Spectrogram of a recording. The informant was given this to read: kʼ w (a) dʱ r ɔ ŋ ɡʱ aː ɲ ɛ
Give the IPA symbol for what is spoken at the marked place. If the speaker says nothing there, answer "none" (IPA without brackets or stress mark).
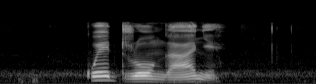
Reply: ɛ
